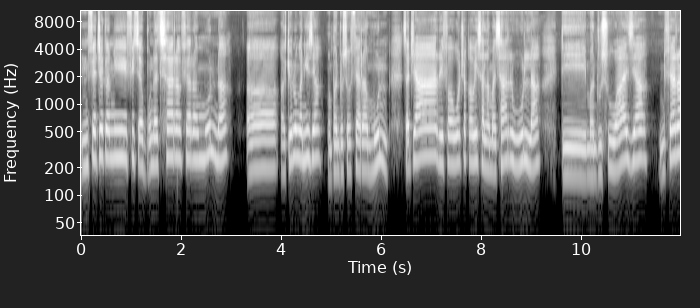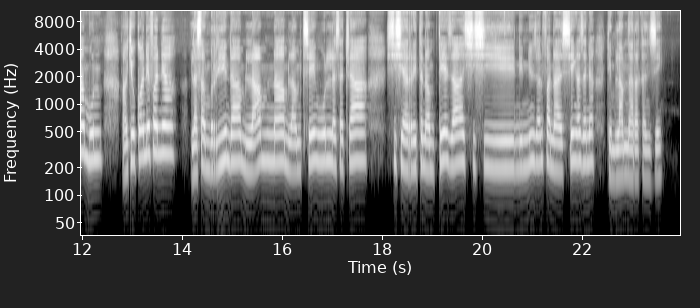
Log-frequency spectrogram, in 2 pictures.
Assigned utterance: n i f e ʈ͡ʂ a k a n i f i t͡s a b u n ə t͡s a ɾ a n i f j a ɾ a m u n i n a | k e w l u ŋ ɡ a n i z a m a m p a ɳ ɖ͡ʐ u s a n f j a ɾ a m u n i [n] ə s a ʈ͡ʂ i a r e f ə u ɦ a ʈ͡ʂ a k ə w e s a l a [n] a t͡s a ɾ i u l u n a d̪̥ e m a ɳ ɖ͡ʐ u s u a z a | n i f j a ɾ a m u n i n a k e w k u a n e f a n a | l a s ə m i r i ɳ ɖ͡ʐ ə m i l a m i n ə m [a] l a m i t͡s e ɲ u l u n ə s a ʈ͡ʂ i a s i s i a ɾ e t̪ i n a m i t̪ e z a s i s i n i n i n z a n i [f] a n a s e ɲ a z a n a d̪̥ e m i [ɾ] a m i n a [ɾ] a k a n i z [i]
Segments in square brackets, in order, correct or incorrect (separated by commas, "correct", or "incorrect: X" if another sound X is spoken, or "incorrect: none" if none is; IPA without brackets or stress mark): correct, incorrect: m, incorrect: i, correct, incorrect: l, correct, incorrect: e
